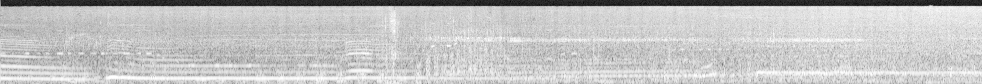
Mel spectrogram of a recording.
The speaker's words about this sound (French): Dans le métro, j'attends. Et en fait, j'aime bien avec mes pieds faire le rythme. Là, on entend l'escalator, là. Et j'aime bien faire avec, enfin, les pieds, le rythme, quoi. Ouais, il y a le métro qui arrive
